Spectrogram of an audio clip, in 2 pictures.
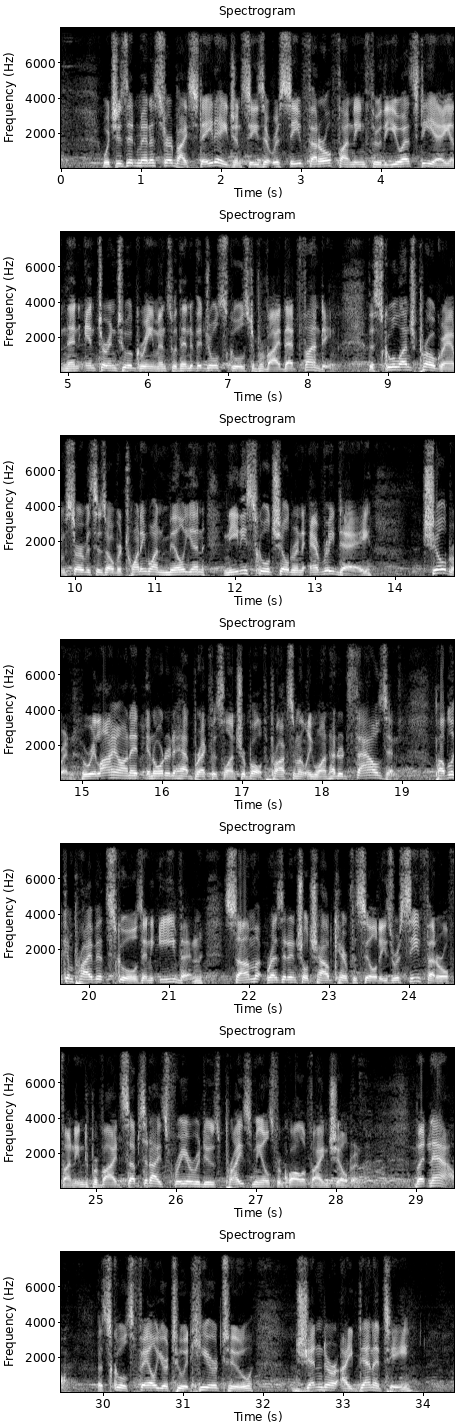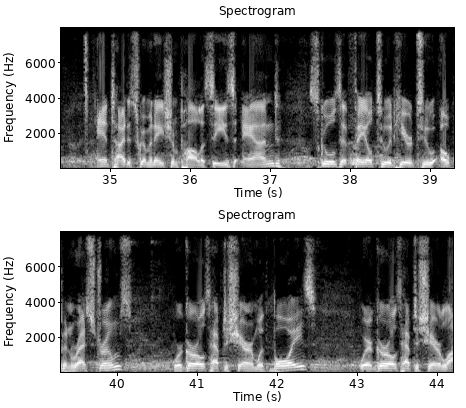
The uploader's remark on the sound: Is live at Scramblers Diner for the Friday Road Show & Heroes Breakfast.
